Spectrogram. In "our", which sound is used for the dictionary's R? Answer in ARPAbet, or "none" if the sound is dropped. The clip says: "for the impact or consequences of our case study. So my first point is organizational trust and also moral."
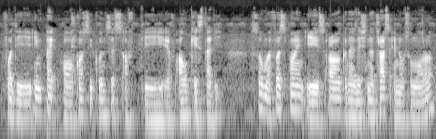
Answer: W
